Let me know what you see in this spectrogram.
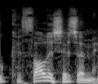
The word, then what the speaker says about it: Catholicism: Showcase is how Catholicism, 注意我们刚才读那个 Catholic, 这个重音是在第一个音节叫 Catholic。但是在读 Catholicism 的时候，我们的重音牵到了这个 thaw 上面。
